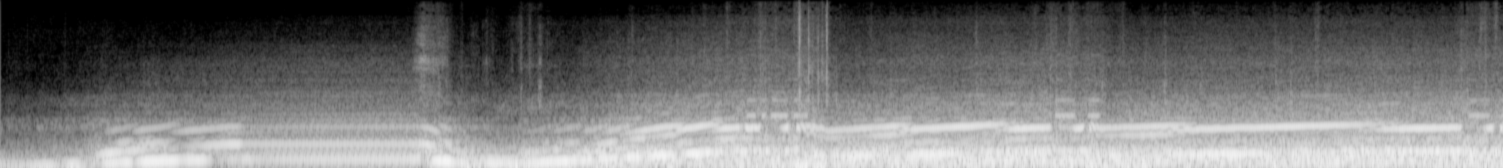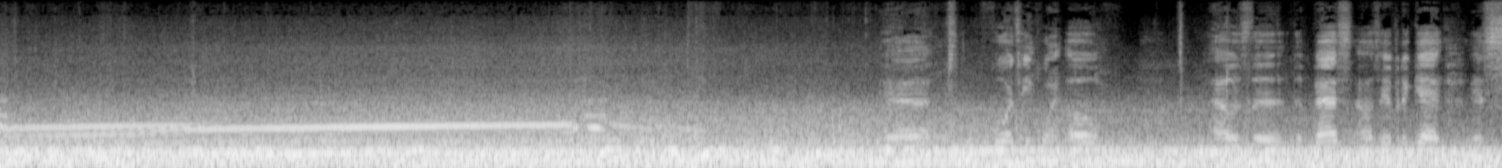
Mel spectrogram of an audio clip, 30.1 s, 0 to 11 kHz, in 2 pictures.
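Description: Honda Civic Type R (FL5) 2.0-litre turbocharged four-cylinder heard from inside the cabin on a standing-start launch. The revs rise and are held steady for about two seconds, dip as the clutch is let out, then climb through the gears with three quick upshifts and a long pull in the last gear. About twenty seconds in the driver lifts off, and the engine falls back to a lower drone as the car coasts.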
